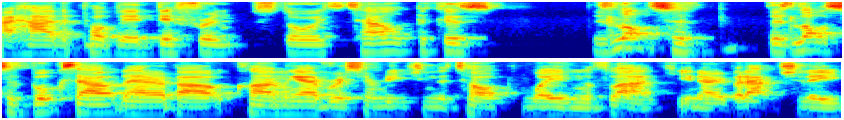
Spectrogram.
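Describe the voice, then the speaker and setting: In a northern English accent, a man talks at a very fast pace. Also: medium pitch for a man, ordinary pitch variation. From Cheshire, England. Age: 20s. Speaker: mountaineer and motivational speaker. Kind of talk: interview answer.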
